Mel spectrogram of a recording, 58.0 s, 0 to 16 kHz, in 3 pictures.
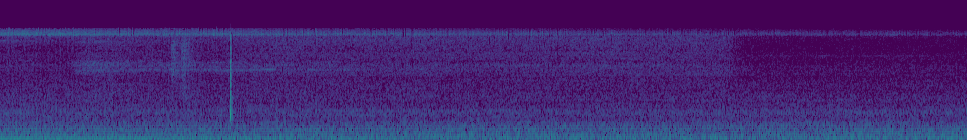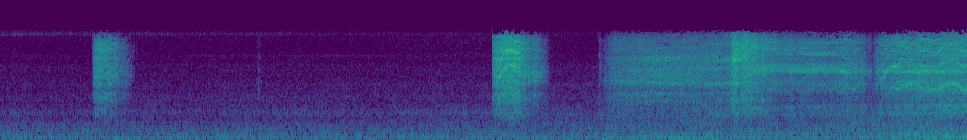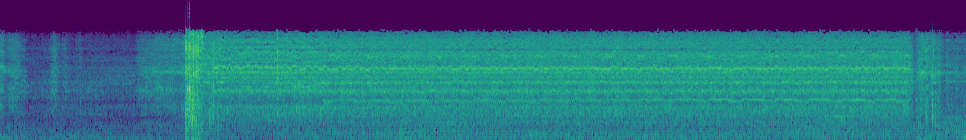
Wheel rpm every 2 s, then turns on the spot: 0, 0, 0, 0, 0, 0, 0, 0, 0, 0, 0, 0, 0, 0, 0, 0, 0, 0, 0, 0, 0, 0, 0, 0, 0, 0, 0, 0, 0.
none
